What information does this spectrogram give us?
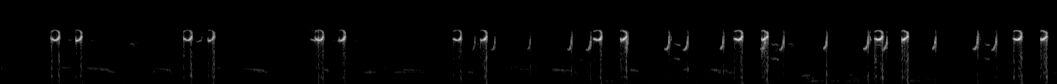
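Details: Rain quail delivering spaced double notes that build into a quicker, denser sequence of sharp high pairs and singles over about ten seconds, with a clean, quiet background.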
